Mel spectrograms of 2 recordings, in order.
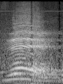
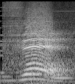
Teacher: then has the buzzier sound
